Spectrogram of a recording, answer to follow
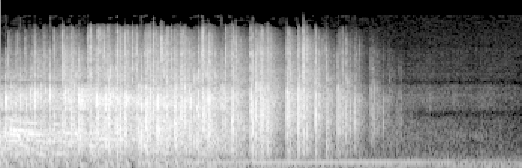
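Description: A crowd clapping, with voices mixed in, fading out about three seconds in.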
